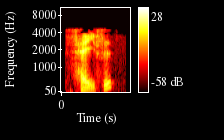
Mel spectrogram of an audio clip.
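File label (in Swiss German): "seifel", Bas Rhin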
